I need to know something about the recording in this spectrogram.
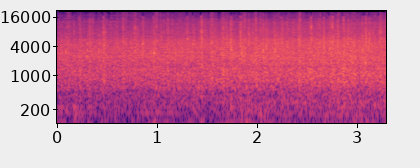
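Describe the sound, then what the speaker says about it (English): A model train runs in reverse at half speed through sidings on a layout with Hunts couplings, giving a steady, continuous rolling hiss and rumble with faint clatter, close and unbroken throughout. "there's the train coming back in reverse"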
